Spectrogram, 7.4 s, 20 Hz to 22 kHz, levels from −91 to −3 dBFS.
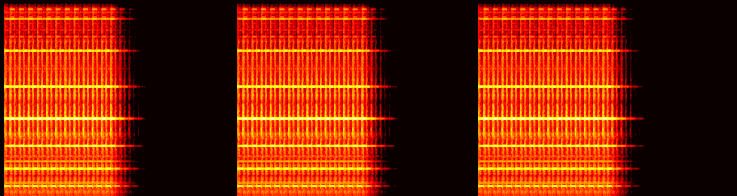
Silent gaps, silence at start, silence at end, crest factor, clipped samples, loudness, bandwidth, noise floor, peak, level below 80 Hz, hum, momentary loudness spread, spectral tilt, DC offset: none; 0.05 s; 1.15 s; 14 dB; under 0.1%; -8 LUFS; over 20 kHz; -83 dBFS; 0 dBFS; -58 dBFS; none; 8 LU; 4.5 dB/octave; under 0.1%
